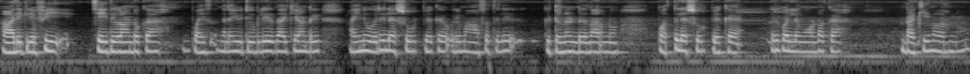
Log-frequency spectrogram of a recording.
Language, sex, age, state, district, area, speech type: Malayalam, female, 45-60, Kerala, Malappuram, rural, spontaneous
